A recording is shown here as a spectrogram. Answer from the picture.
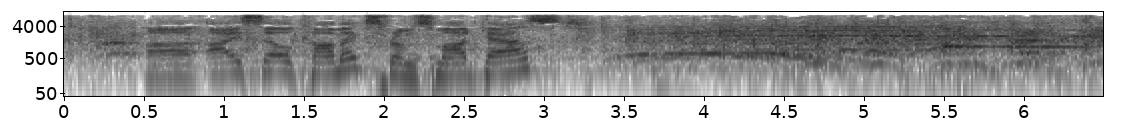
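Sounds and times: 
speech: 0:00.5 - 0:03.9
small group of people cheering and whooping: 0:03.4 - 0:06.4
people shouting: 0:03.5 - 0:06.4.

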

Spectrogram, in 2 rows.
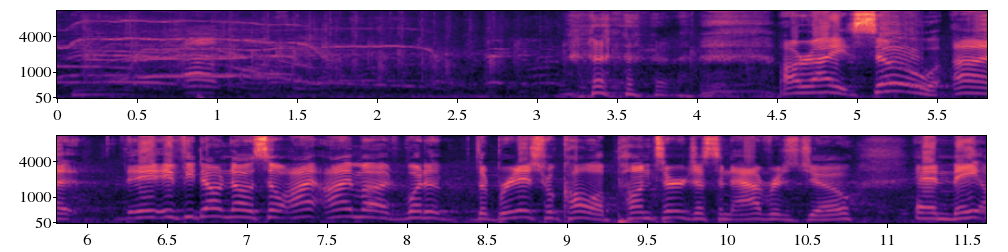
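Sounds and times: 
crowd cheering and whooping: 0:00.0 - 0:04.0
audience applause: 0:00.0 - 0:05.4
laughter: 0:02.4 - 0:11.6
speech: 0:03.2 - 0:11.6.

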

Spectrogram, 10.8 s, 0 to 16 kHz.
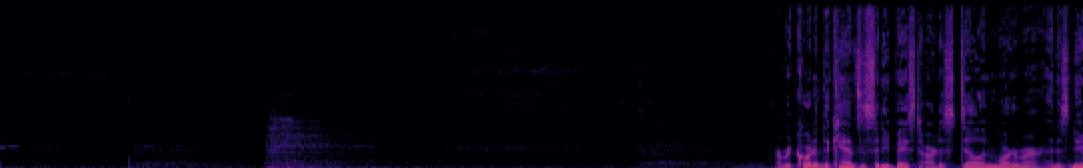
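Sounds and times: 
dying man breathing laboredly in his studio: 0:00.0 - 0:07.7
speech: 0:07.8 - 0:10.8.

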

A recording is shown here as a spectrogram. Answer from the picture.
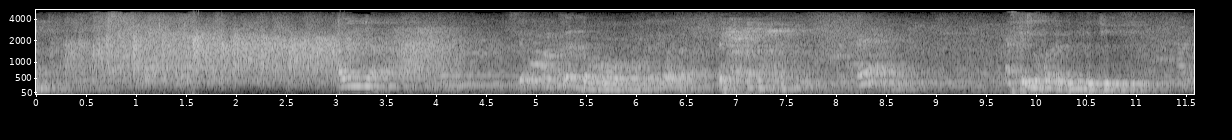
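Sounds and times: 
congregation clapping during a church service: 0:00.0 - 0:04.5
speech: 0:03.0 - 0:03.8, 0:04.8 - 0:08.5, 0:09.8 - 0:11.3
laughter: 0:06.8 - 0:08.0.

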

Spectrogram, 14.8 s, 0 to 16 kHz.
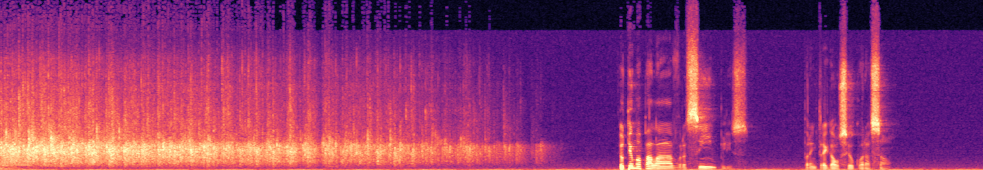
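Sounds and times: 
audience applauding: 0:00.0 - 0:08.3
speech: 0:09.3 - 0:11.3, 0:12.1 - 0:13.4.

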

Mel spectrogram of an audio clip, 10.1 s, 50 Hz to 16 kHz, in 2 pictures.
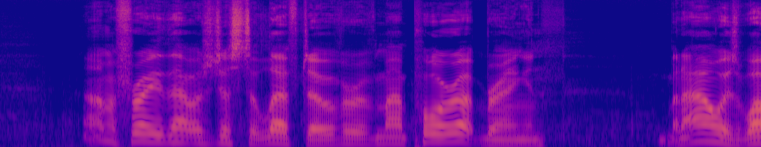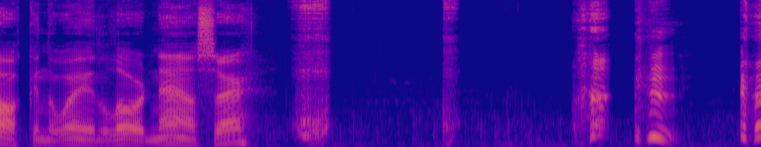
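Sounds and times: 
speech: 0:00.6 - 0:03.7, 0:04.4 - 0:07.3
throat-clearing coughs: 0:07.0 - 0:07.3, 0:08.9 - 0:10.1.

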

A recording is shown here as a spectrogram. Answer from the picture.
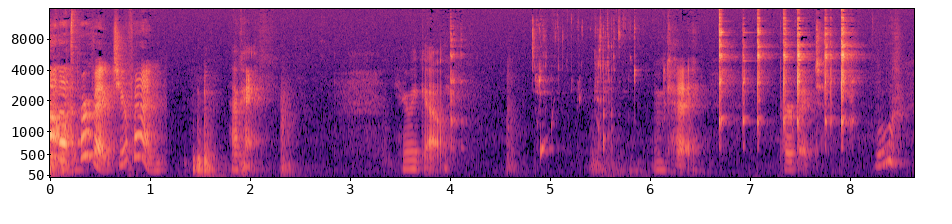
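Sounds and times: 
speech: 0:00.5 - 0:02.1, 0:03.6 - 0:04.2, 0:05.4 - 0:06.6, 0:07.4 - 0:08.6
Italian sweet vermouth di Torino pouring into a mixing pitcher: 0:04.8 - 0:06.0.

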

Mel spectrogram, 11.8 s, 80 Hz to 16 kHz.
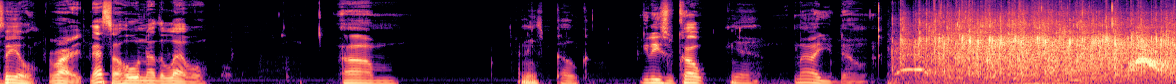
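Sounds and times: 
speech: 0:00.0 - 0:02.1, 0:03.4 - 0:04.0, 0:05.2 - 0:09.0
steady hand clapping: 0:08.8 - 0:11.7.

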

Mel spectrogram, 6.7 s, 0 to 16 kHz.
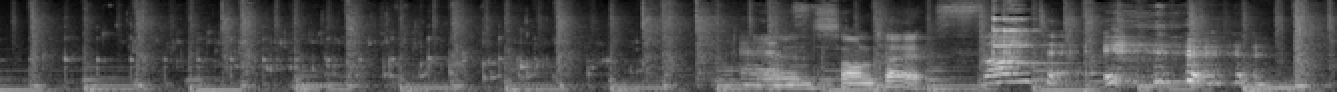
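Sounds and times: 
wine being poured into a glass: 0:00.0 - 0:04.2
speech: 0:03.8 - 0:06.5
laughter: 0:05.4 - 0:06.4.

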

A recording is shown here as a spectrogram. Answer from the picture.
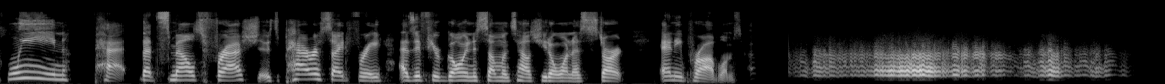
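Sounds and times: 
speech: 0:00.0 - 0:07.6
bees buzzing with a droning hum: 0:07.9 - 0:11.3.

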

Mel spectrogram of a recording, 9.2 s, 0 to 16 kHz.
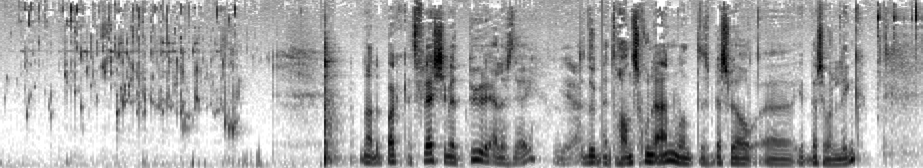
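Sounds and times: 
vodka poured into a small container: 0:00.0 - 0:02.8
speech: 0:03.6 - 0:08.7.

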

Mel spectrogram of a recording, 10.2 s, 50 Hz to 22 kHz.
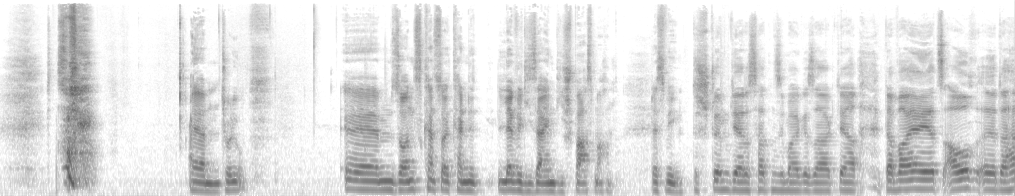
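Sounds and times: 
person sneezing: 0:00.5 - 0:01.1
speech: 0:01.9 - 0:02.8, 0:03.4 - 0:10.1.

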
